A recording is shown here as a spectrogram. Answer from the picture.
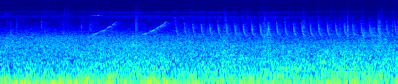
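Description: Steady low outdoor rumble, with a bird's two quick rising chirps about two seconds in, followed by a fast, even trill of high clicks.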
